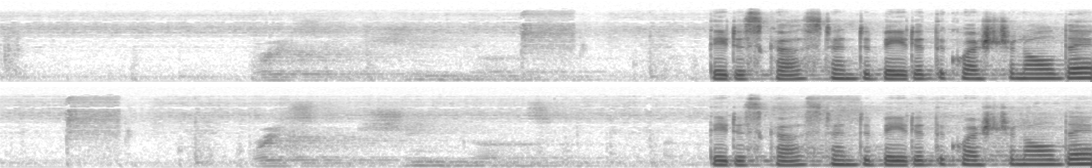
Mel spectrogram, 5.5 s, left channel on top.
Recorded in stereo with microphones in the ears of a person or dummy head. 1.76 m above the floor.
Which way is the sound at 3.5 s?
20° left (ahead or behind).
